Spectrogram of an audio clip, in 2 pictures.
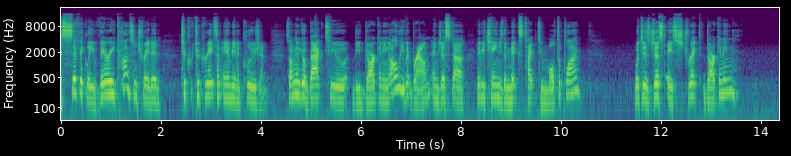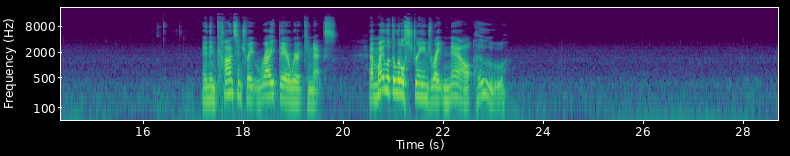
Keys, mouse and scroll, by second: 5.3 click, 10.0 click, 10.0 f, 10.3 ctrl+middle click, 10.9 click, 11.3 click, 11.8 f, 12.5 ctrl+z, 12.8 ctrl+z, 13.0 ctrl+z, 13.4 f, 14.0 click, 14.3 click, 14.7 click, 14.9 click, 15.1 click, 15.3 click, 15.8 click, 15.8 middle click, 16.5 ctrl+z, 16.6 ctrl+z, 16.8 f, 17.1 ctrl+middle click, 17.4 click, 17.6 click, 18.4 middle click, 18.8 click, 19.1 click, 20.5 middle click, 20.7 middle click, 21.0 click, 21.2 click, 22.6 ctrl+middle click, 22.7 ctrl+middle click, 22.8 middle click, 23.0 middle click, 23.2 ctrl+middle click, 23.5 middle click, 23.9 shift+middle click, 24.0 shift+middle click, 24.1 ctrl+middle click, 25.2 middle click, 26.1 middle click, 26.1 shift+middle click, 26.6 click, 28.5 click, 28.6 ctrl+middle click.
